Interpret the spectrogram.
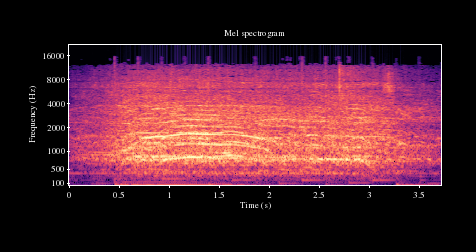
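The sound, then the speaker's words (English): A large crowd of Trump supporters who made it inside the U.S. Capitol yells and screams together in a sustained, loud roar, many overlapping voices shouting with an agitated, aggressive intensity that swells and stays dense throughout. “you might hear the sounds the shattering of glass, the screams and shouts of those who made it inside as they scoured the cavernous halls of Congress.”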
